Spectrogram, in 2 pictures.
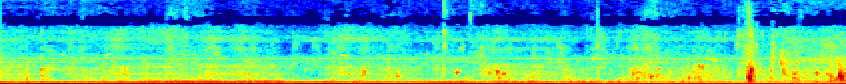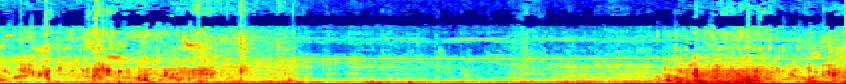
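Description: Steady low hum of a small boat's motor running at low speed, after settling to a lower pitch at the start. There are two brief knocks about three-quarters of the way through.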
